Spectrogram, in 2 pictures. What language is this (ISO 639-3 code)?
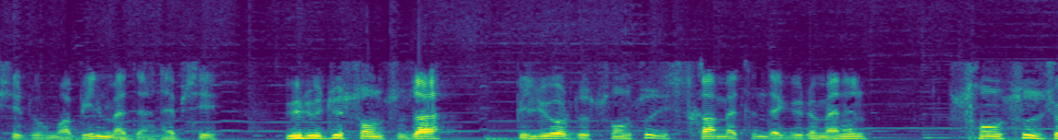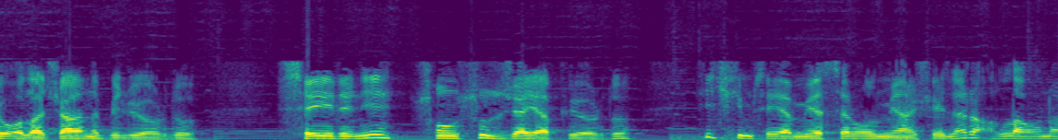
tur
